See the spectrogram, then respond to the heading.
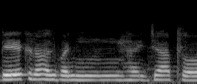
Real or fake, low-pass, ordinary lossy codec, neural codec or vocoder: fake; 7.2 kHz; Opus, 32 kbps; codec, 16 kHz in and 24 kHz out, 1.1 kbps, FireRedTTS-2 codec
